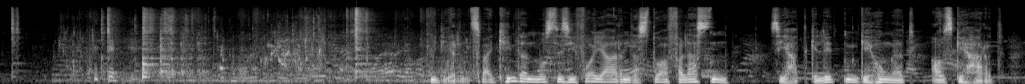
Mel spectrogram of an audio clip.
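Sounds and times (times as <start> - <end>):
stirring potatoes and pork in a large pot: 0.0 - 3.8
speech: 0.5 - 1.9, 4.2 - 10.2.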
